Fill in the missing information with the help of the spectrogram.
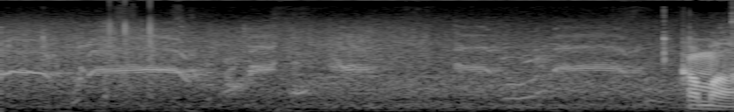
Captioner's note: animals squealing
